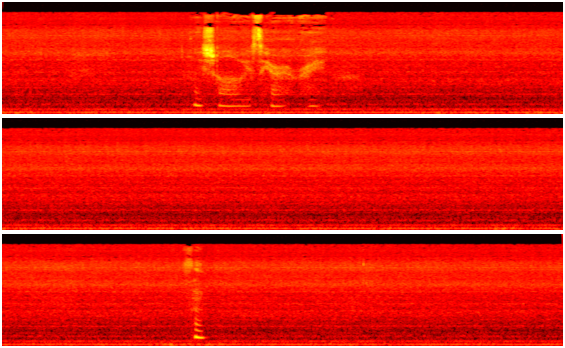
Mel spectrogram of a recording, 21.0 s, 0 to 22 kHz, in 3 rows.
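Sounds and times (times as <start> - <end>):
low rumbling hum: 0.0 - 21.0.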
